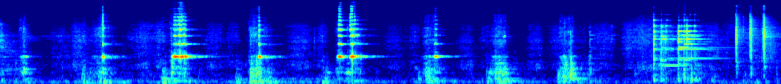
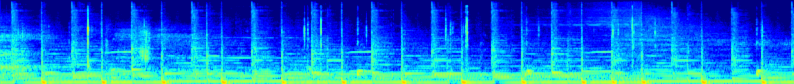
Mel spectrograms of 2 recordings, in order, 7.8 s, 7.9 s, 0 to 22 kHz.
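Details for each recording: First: Honda VFR 800Fi 5th-gen V4 motorcycle, crashed bike being readied for a trip: sharp dry high creaking squeaks about once a second from old, stuck, rusty front axle bolts binding. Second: Crashed Honda VFR 800Fi 5th gen, first test run after fixes: over background music, engine catches at once and settles into a strong, even run without stumbling; normal easy start.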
